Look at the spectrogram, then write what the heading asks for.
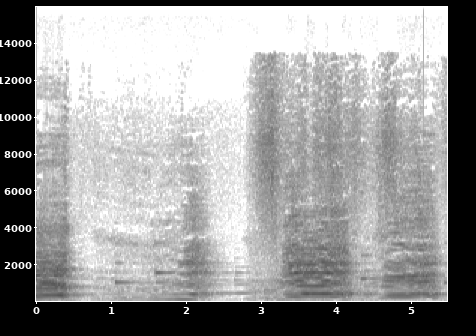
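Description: Cattle mooing: four separate calls in turn, the third the longest and loudest.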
